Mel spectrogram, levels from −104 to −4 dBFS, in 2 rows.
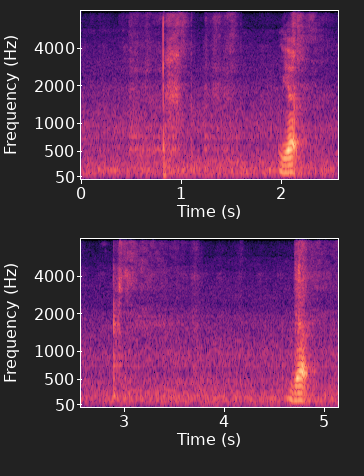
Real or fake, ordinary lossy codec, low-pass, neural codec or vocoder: real; none; none; none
